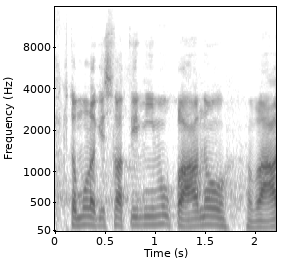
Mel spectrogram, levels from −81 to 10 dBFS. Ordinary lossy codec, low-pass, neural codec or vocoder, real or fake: Opus, 24 kbps; 14.4 kHz; codec, 44.1 kHz, 7.8 kbps, Pupu-Codec; fake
